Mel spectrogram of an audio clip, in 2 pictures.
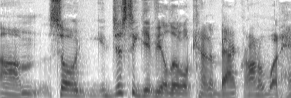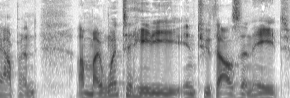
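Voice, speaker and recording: Talking at a fairly quick pace with a fairly low pitch, a man with an American accent uses lively intonation. His loudness is very even, and the recording is very clean with a silent background. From US Midwest, South Dakota. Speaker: nonprofit founder and author. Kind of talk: radio interview. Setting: studio.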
